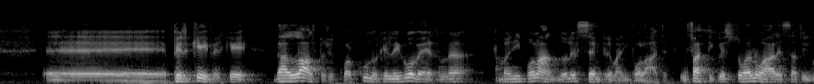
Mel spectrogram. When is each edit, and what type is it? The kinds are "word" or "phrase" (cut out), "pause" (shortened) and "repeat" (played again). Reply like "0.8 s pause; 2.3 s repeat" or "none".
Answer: 5.0 s word; 5.8 s phrase; 6.7 s pause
